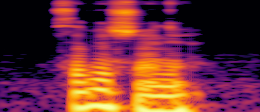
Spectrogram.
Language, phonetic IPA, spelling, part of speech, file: Polish, [ˌzavʲjɛˈʃɛ̃ɲɛ], zawieszenie, noun, LL-Q809 (pol)-zawieszenie.wav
